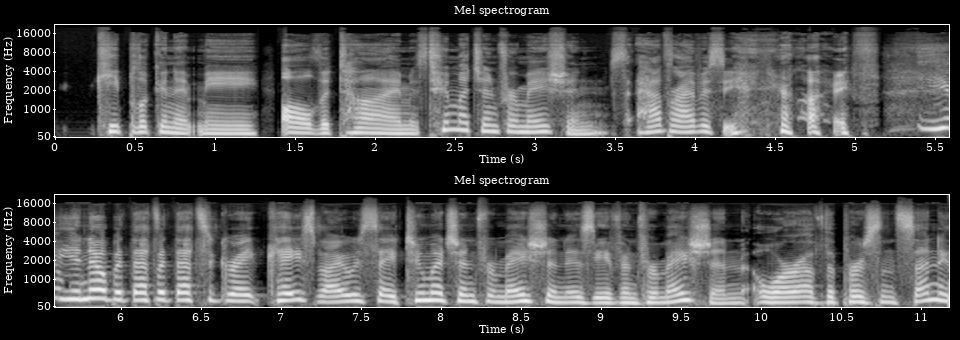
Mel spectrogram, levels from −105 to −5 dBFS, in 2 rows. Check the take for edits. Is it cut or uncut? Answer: cut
